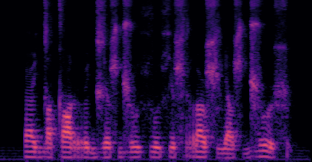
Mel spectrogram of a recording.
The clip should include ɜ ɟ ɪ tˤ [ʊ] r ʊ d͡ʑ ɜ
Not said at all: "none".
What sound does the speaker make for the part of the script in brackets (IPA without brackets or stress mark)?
ʊ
